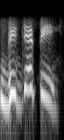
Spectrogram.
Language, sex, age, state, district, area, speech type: Odia, female, 18-30, Odisha, Nabarangpur, urban, conversation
